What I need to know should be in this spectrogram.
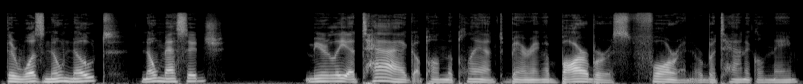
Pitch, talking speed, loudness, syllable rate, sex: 120 Hz, 140 wpm, -20 LUFS, 4.6 syllables/s, male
